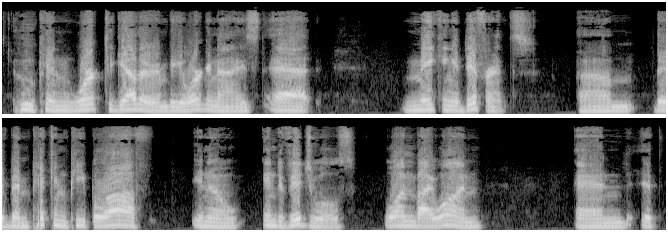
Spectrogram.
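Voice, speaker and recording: A man hosting a call, speaking hesitantly with many pauses and restarts. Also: medium pitch, dry recording. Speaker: host. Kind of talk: casual chat moderating callers.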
